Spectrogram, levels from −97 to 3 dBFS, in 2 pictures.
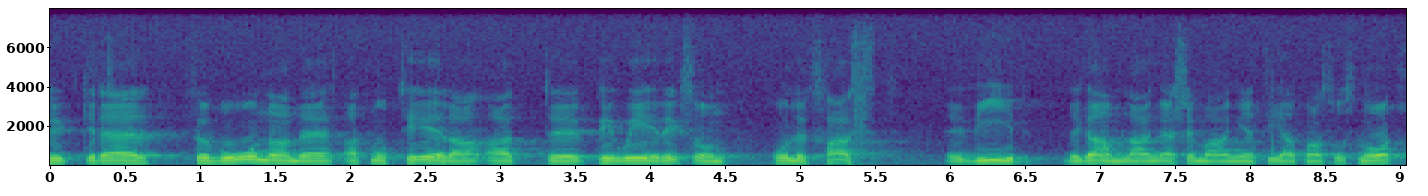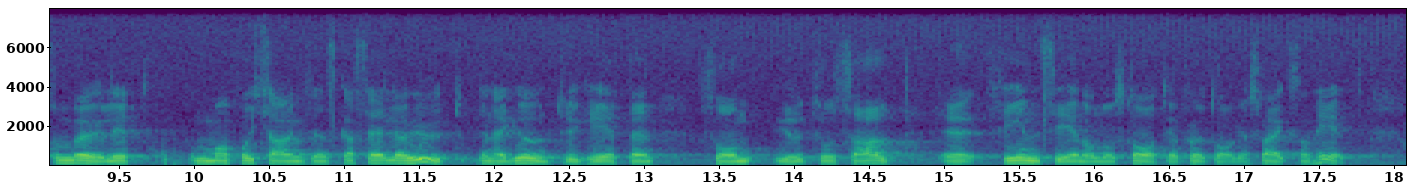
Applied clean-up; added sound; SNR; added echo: none; none; none; none.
